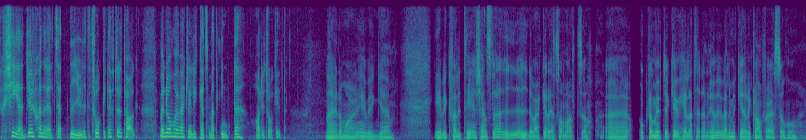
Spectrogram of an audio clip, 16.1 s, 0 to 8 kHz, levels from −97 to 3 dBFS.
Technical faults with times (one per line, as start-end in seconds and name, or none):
10.85-11.93 repeated stalls (stutter)
12.59-12.82 call audio freeze
15.62-16.12 jitter buffer speed-up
